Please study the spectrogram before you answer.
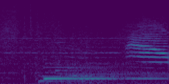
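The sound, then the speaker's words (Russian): A cat's single quiet, drawn-out meow holding a fairly steady pitch, alone without talk. “В коридоре сидит кот Филча. Смотрит точно на вышедшего из двери Гарри.”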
